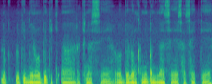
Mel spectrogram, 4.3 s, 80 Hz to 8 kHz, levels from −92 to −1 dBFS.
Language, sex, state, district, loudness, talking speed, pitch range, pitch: Nagamese, male, Nagaland, Kohima, -18 LUFS, 255 wpm, 75-80 Hz, 75 Hz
